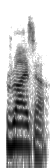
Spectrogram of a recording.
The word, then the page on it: riser: Indian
